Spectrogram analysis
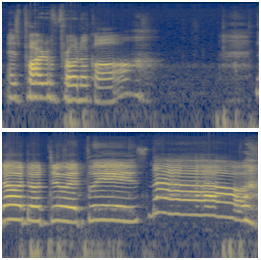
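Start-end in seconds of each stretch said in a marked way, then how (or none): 3.4-6.8 mock desperate plea. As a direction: plead as if truly doomed, all for show. Begs not to be hung up.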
